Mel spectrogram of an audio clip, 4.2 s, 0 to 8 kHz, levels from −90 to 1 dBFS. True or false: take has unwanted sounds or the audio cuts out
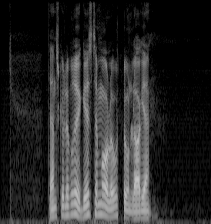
true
